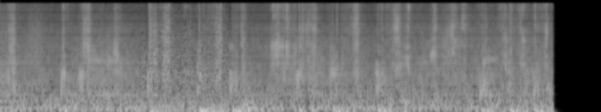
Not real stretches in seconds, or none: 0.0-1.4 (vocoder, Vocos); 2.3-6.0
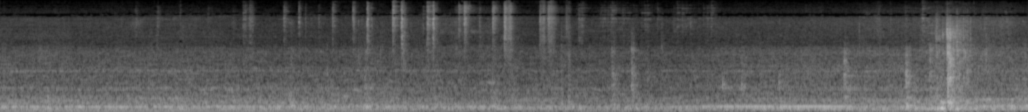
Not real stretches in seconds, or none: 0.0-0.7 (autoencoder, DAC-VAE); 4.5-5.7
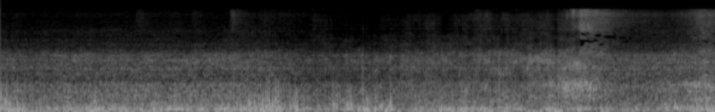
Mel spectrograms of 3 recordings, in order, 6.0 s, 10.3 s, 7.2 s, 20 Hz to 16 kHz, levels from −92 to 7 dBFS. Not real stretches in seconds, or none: 3.1-5.8 (codec, HILCodec)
